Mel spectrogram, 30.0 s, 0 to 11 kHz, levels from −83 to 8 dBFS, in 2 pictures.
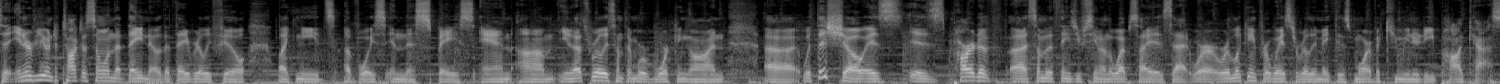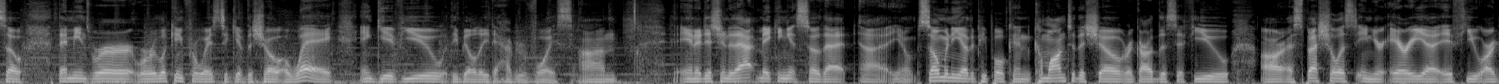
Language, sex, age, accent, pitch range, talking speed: English, male, 30-49, American, 100-120 Hz, 245 wpm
